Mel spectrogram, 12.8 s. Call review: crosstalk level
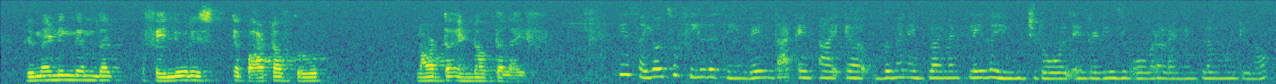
none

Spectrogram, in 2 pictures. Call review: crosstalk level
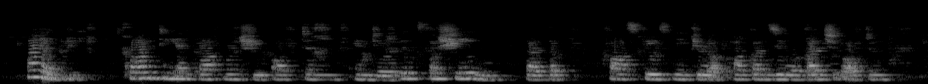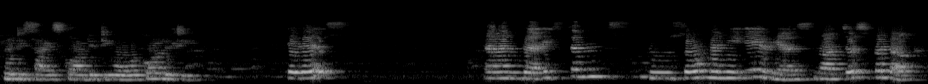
none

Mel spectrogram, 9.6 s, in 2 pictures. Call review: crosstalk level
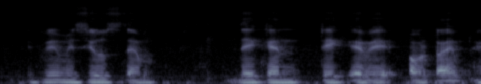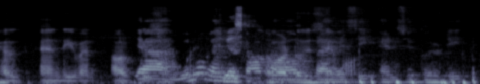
present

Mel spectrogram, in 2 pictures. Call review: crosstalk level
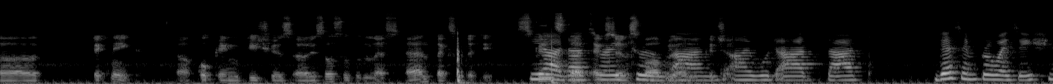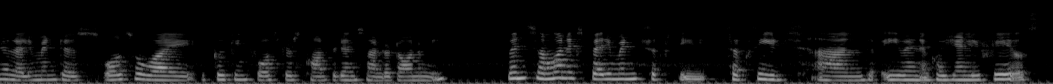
present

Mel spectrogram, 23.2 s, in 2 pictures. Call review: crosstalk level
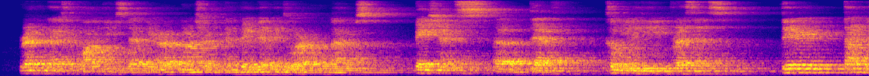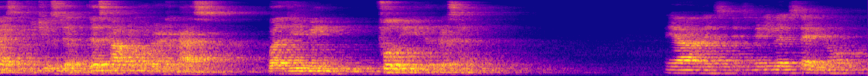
none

